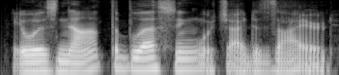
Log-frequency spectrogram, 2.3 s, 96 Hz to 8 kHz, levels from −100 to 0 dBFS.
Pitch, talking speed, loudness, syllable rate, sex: 115 Hz, 210 wpm, -19 LUFS, 5.2 syllables/s, male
